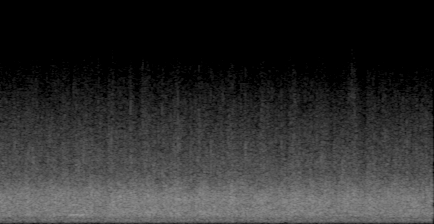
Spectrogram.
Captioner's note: applause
